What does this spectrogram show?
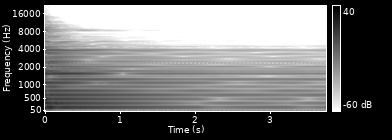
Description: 3D Pianos Yamaha C7; E-MU Producer Series Vol. 5

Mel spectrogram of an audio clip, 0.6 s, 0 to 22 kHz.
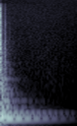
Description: bata; AKAI S-Series CD-ROM Sound Library VOL-5

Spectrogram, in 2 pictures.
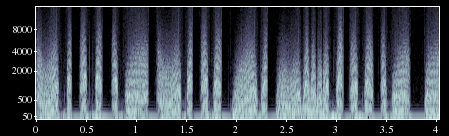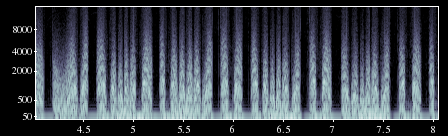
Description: scratch med, Vinyl Attack scratches mix; Masterbits

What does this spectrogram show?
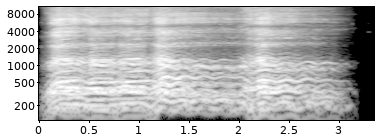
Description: Voice Spectral, H PHRS

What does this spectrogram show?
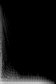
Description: BD, Bassdrums, Roland TD-20

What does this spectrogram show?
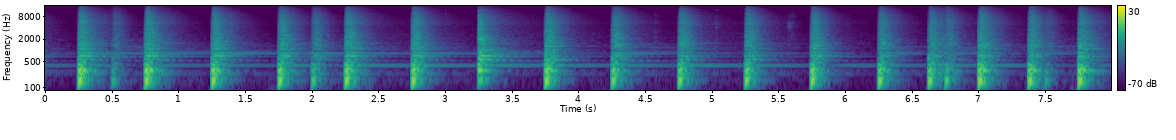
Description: Vintage Ludwig Snare, Percussion; Appalachian; Continental Drift Aftershocks

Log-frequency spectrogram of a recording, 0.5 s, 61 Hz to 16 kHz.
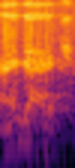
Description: LSDj, Nintendo Gameboy; 300 Drum Machines

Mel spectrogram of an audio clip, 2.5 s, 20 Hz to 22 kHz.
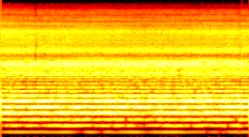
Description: GOSP. AAAHH; Sound & Vision - Gigapack II CD 1

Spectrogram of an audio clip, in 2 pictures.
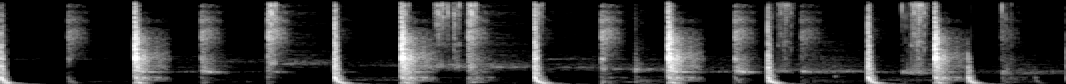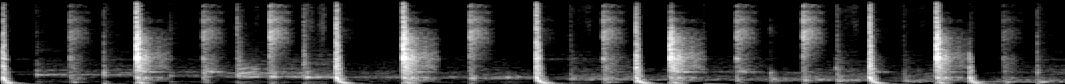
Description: Creeper Beat, Drum Loop; Sonic Foundry; The Electronic Music Manuscript Collection; Drum Loop Structures

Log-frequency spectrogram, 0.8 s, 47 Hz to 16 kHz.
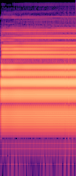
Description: OBOE F4; Roland - LA Composer vol. 1; WOODWINDS

